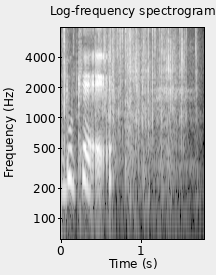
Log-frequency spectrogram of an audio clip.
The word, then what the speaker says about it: Bouquet: It's pronounced bucket. No, it's the other way around, isn't it? Bucket. No, it's pronounced Bouquet.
